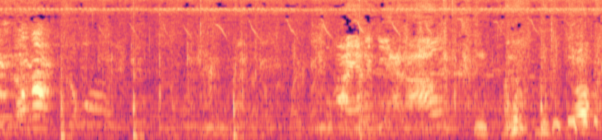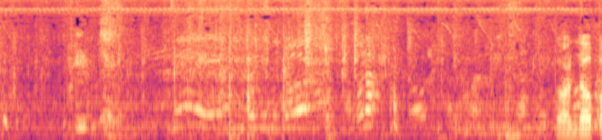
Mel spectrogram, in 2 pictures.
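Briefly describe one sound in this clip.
Young men shout and chatter outdoors.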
